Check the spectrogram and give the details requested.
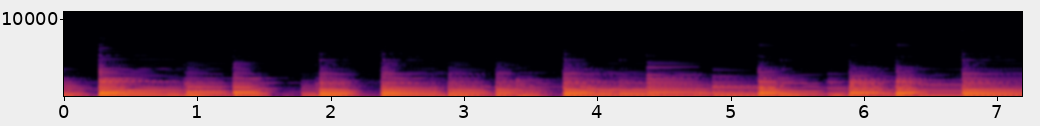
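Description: Background piano music, a run of struck notes and chords that ring and fade.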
